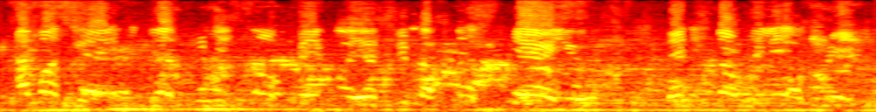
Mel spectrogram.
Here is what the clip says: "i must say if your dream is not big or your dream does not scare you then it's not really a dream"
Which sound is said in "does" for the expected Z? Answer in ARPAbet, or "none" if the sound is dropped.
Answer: S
